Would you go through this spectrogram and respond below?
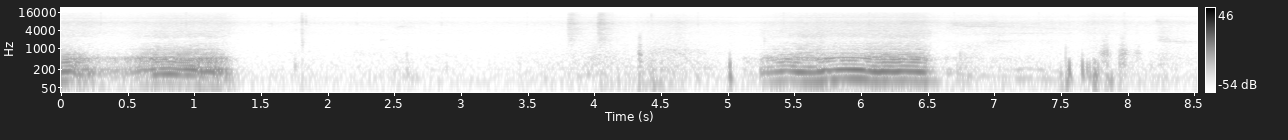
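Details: Sleeping Labrador dog: two long, low rattling snores on breathing in, with quiet breathing between them; snoring.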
